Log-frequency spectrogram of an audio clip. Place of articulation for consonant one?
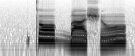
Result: alveolar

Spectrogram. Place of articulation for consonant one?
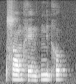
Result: alveolar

